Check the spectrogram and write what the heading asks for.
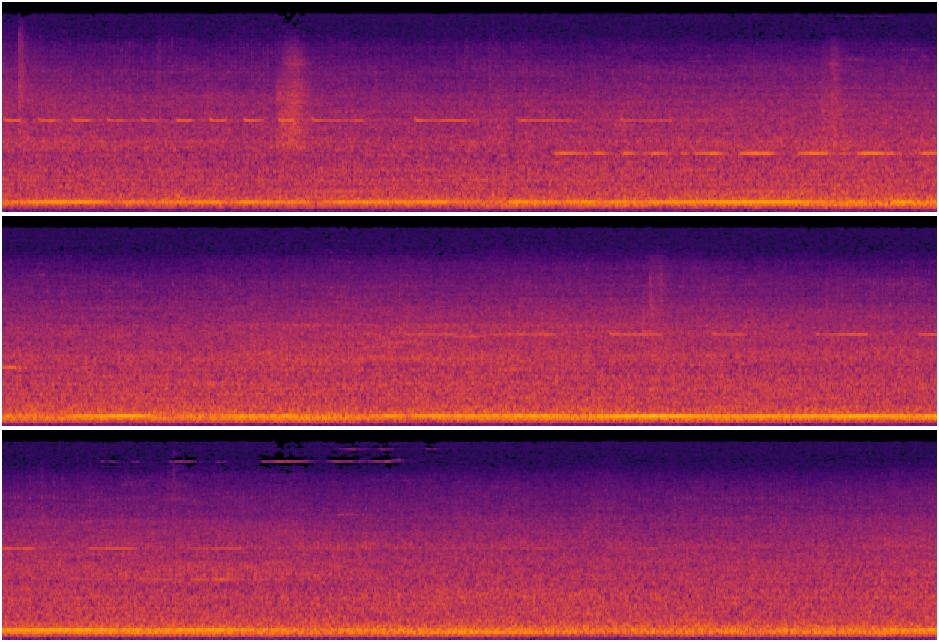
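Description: Delivery truck backup alarms beeping over a steady low drone. A high beep repeats in two long stretches, and a lower-pitched beeper sounds for a few seconds in between.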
